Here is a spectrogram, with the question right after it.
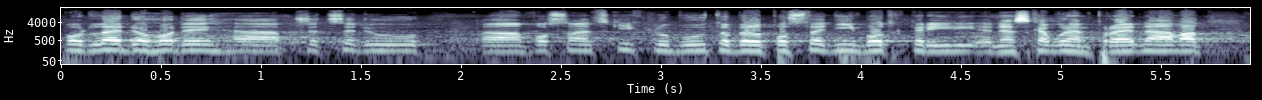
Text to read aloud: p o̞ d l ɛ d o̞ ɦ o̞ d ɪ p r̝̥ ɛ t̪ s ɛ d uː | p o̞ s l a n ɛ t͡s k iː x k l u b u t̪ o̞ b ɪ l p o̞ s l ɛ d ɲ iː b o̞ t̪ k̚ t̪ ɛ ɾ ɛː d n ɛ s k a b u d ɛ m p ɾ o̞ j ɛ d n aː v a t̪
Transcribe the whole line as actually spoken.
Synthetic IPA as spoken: p o̞ d l ɛ d o̞ ɦ o̞ d ɪ p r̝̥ ɛ t̪ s ɛ d uː | p o̞ s l a n ɛ t͡s k iː x k l u b uː t̪ o̞ b ɪ l p o̞ s l ɛ d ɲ iː b o̞ t̪ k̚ t̪ ɛ ɾ iː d n ɛ s k a b u d ɛ m p ɾ o̞ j ɛ d n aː v a t̪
